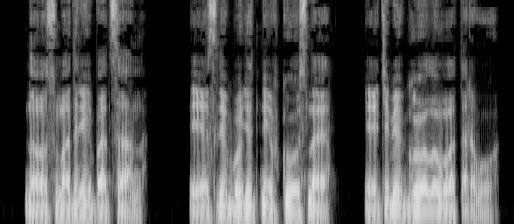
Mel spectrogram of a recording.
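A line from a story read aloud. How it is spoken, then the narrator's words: Deep bass voice. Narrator (Russian): пробасил Валера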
